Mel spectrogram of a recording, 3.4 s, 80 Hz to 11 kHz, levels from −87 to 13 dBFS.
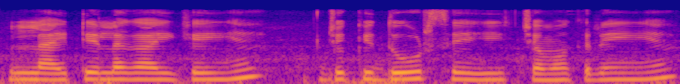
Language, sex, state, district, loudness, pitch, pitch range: Hindi, female, Bihar, Kaimur, -17 LUFS, 215 Hz, 210-225 Hz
